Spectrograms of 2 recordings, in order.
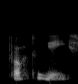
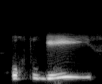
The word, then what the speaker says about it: português: Letra E, acentuada com o acento circunflexo, seguida da consoante S. Ele sempre terá esse som eis, certo? Português, inglês, japonês, francês, ok?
